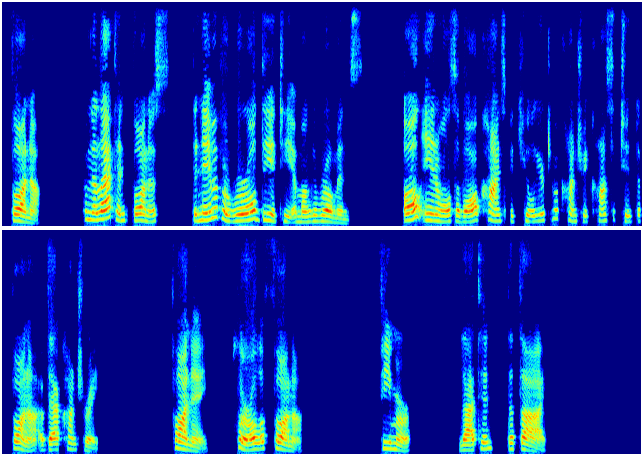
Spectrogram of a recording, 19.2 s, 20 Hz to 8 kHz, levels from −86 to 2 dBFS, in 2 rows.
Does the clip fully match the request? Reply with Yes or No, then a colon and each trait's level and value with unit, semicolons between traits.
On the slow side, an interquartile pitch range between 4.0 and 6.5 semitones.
No: slow, 120 wpm; average, 3.6 semitones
